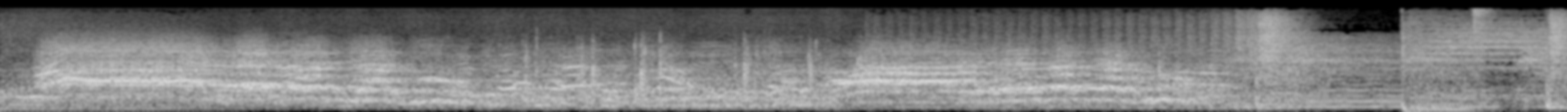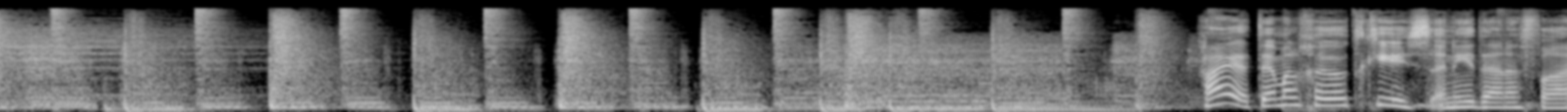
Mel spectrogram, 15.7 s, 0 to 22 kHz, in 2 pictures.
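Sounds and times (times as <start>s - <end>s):
packed basketball crowd roaring and chanting: 0.0s - 8.3s
sharp rhythmic clapping of a basketball crowd: 1.8s - 13.8s
speech: 14.0s - 15.6s.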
